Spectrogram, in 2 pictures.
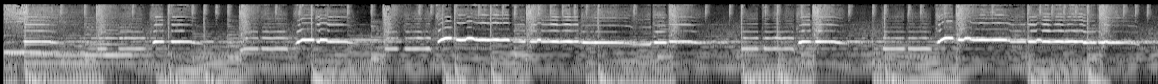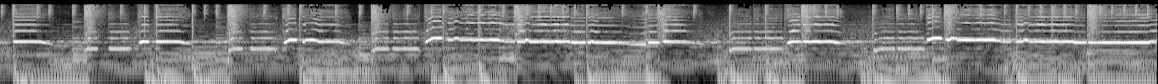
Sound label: instrumental music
